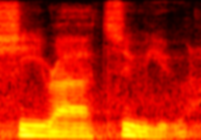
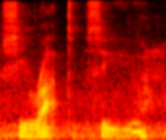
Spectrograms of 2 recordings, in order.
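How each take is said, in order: First: The 'tsu' is a full separate syllable. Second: The 'tsu' is run into the next sound. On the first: The speaker calls it right. "So that T S U is actually a syllable. So it's Shiratsuyu" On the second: The speaker calls it wrong. "not Shiratsuyu"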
